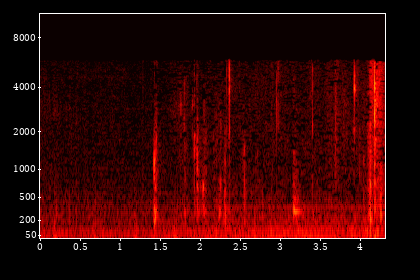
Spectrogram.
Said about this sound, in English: allow me to have a little sip of water here.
